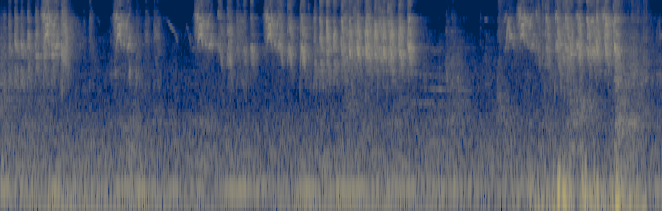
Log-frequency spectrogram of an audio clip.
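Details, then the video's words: Sparrows at a sparrow house feeder, eating and flying, chirp in busy, overlapping bursts of high, rapid notes, with a low hum and rustling running underneath throughout. "sparrow sound effect | ચકલી ઘર | chaklino avaj | sparrow eating"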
